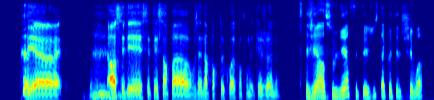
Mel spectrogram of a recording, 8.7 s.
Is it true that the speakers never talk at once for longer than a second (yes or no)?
yes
